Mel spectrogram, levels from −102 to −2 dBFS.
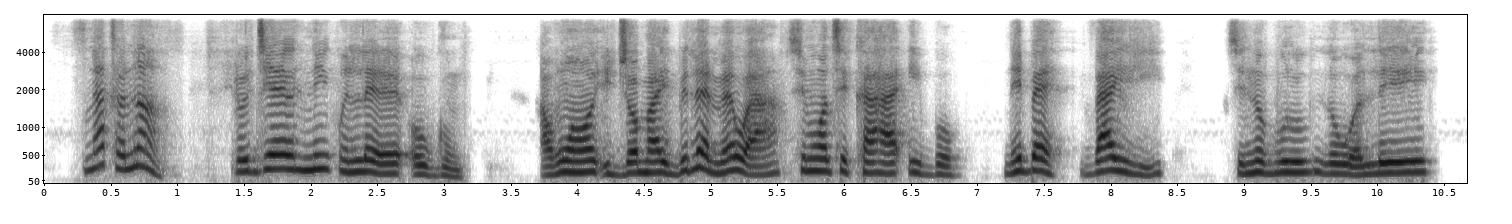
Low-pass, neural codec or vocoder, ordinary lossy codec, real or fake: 7.2 kHz; codec, 16 kHz in and 24 kHz out, 0.6 kbps, FocalCodec, streaming, 4096 codes; none; fake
